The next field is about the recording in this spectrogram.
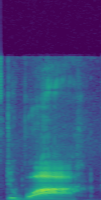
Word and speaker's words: Dubois: Dubois.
